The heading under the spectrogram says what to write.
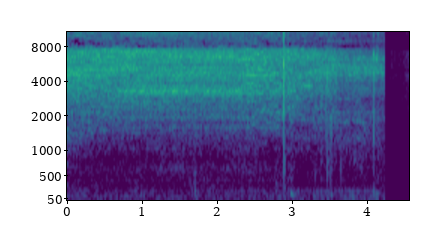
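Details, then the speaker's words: Ford Cargo 0813 ex-library bus being recommissioned: steady high-pitched hiss with no rhythm from under the vehicle, a pressurised air leak; owner suspects brittle old O-rings, location not yet found. "So somewhere down there we've got an air leak, which is the little O-rings that they go brittle over time and just start leaking air."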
